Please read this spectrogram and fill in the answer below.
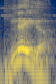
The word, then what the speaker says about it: Knigga: And they have a name called K-N-I-G-G-A. Noah Kanega. Nega is how it's pronounced.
